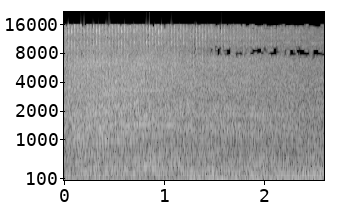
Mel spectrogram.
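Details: Toyota after reinstalling the cleaned original OEM idle control part in place of an aftermarket one that triggered P0505, with the MAF cleaned a week earlier: settles into a steady, even idle after a blip, no hunting or misses.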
